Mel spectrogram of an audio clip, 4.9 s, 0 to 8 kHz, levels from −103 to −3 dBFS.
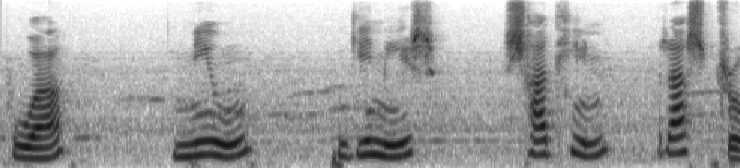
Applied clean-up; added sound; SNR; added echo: none; none; none; none.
